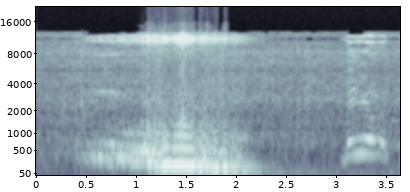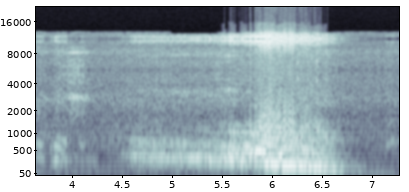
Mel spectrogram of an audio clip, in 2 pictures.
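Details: A zoo lion at Rio Grande Zoo gives two deep, moaning roars that slide downward in pitch, with softer grunts between.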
